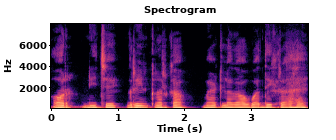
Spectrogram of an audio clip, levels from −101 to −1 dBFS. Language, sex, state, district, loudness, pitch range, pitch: Hindi, male, Jharkhand, Garhwa, -16 LUFS, 145-160 Hz, 150 Hz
